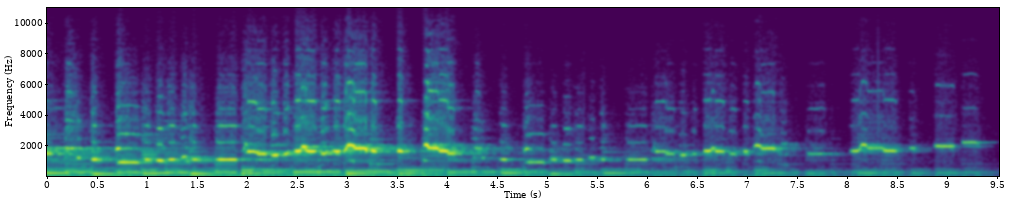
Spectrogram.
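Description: A tin whistle carries a lilting folk melody with quick ornamented notes, steady and fairly loud, over a plucked accompaniment underneath; no one speaks or sings.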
